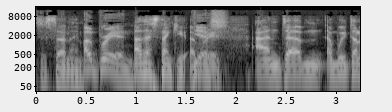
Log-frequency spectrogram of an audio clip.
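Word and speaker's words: Ó Briain: Cox and dar I never know how to pronounce his surname aurien thank you aurien and um and we've done a story on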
